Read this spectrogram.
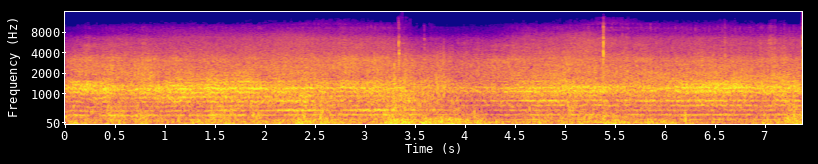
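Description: Wheels roll steadily over pavement.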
